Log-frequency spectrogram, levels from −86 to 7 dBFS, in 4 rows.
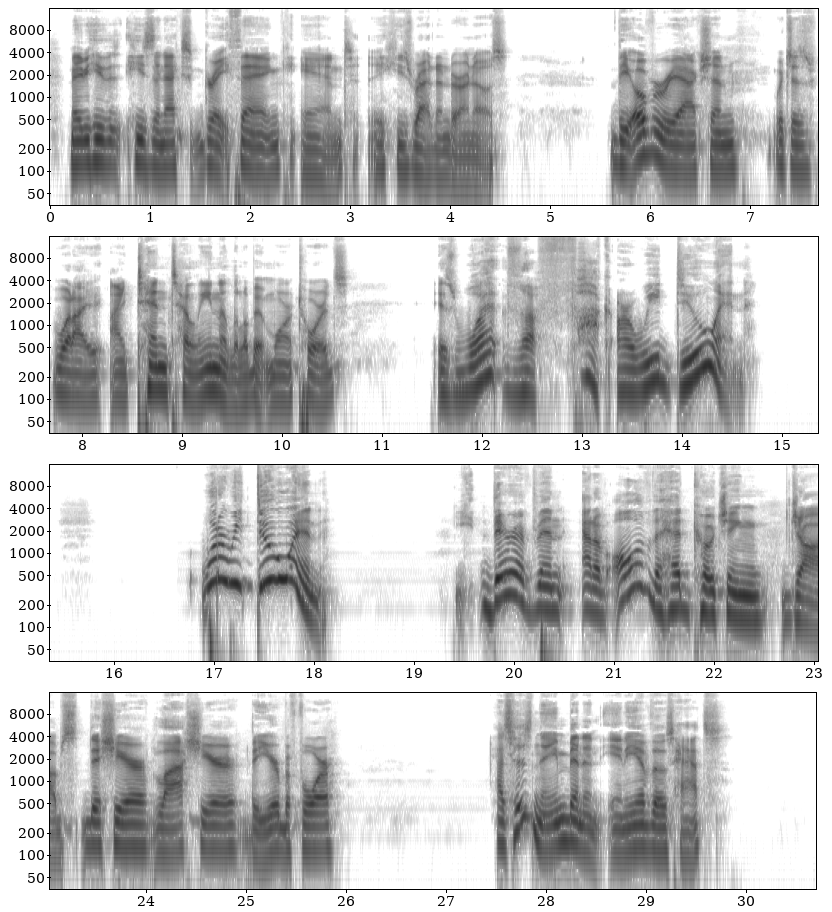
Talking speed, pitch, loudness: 130 wpm, 115 Hz, -20 LUFS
